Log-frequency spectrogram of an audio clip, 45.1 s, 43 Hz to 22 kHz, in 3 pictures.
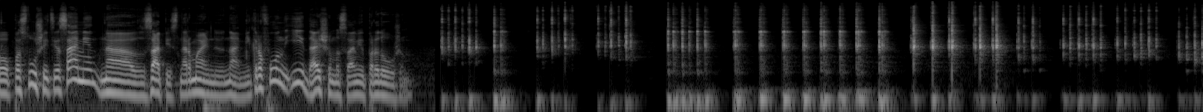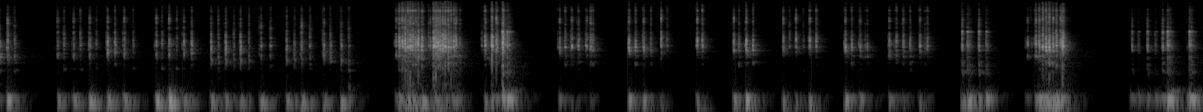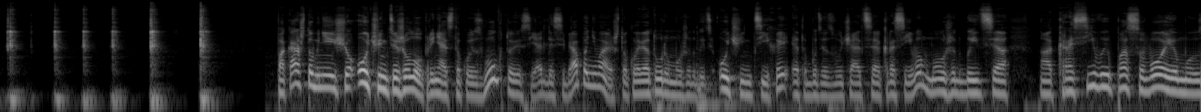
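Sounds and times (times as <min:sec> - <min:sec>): keyboard typing: 0:05.5 - 0:28.4, 0:29.2 - 0:32.8.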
